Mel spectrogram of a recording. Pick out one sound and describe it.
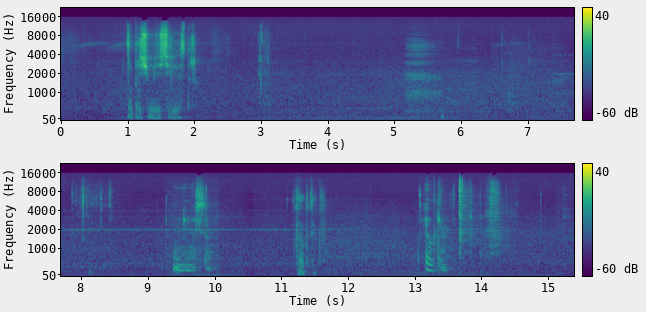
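A woman speaks softly and wearily nearby.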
